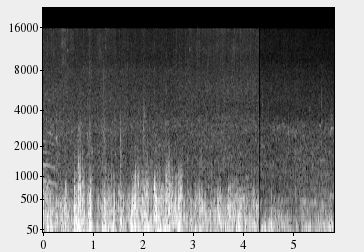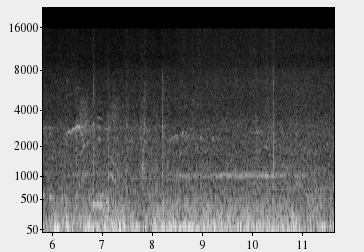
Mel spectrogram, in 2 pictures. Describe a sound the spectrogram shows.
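Water laps gently against a quay.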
